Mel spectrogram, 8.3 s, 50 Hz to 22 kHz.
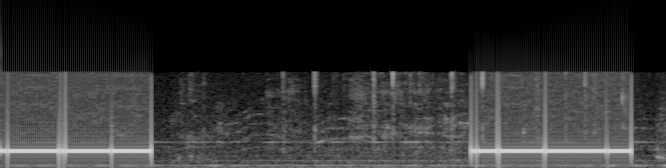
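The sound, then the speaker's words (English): A telephone line rings through to an office extension: two steady, loud ring tones of about two seconds each, separated by several seconds of quiet line hiss. “dialing Mark Sorensen, extension 102”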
